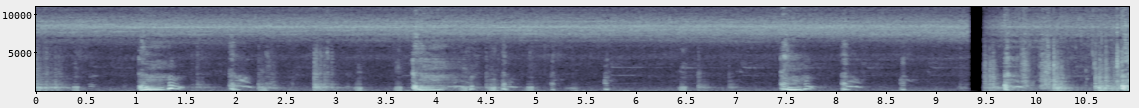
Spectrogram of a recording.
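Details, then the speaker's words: Woman whose cough was becoming more severe: repeated harsh coughing bouts with throat clearing over a constant high-pitched insect-like background whine; someone tells her she coughs too much and should go rest. "Ho nhiều quá đi trên nghỉ."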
